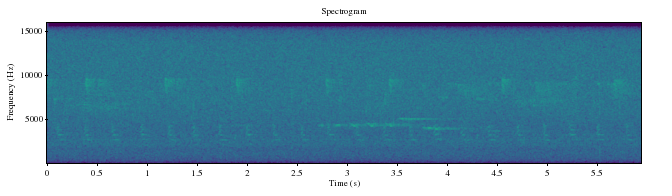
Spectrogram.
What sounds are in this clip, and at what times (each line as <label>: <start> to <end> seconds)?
Red-breasted Nuthatch song: 0 to 6 seconds
unidentified bird chip note: 0 to 6 seconds
warbler song: 2 to 4 seconds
